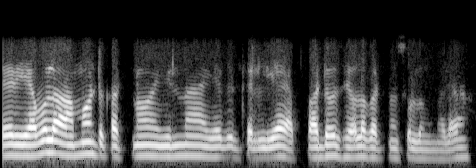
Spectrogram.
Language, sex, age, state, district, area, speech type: Tamil, male, 60+, Tamil Nadu, Mayiladuthurai, rural, conversation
